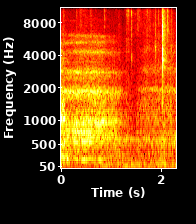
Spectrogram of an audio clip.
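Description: Faint handling sound fading out over about the first second as a small pair of scissors is laid down on a cutting mat, then near silence.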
